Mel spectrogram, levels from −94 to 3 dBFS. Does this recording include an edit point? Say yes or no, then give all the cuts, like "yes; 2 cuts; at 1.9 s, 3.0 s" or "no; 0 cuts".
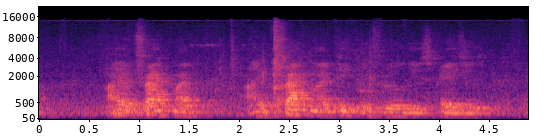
no; 0 cuts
